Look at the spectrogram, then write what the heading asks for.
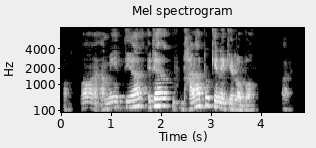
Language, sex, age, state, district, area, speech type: Assamese, male, 30-45, Assam, Dibrugarh, urban, spontaneous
